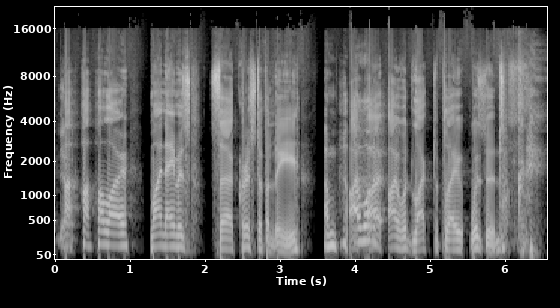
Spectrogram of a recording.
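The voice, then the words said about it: Decent Christopher Lee impression. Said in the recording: “Not a bad impersonation, wizard. Actually. That was pretty. ... It's not bad. ... It's pretty good.”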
